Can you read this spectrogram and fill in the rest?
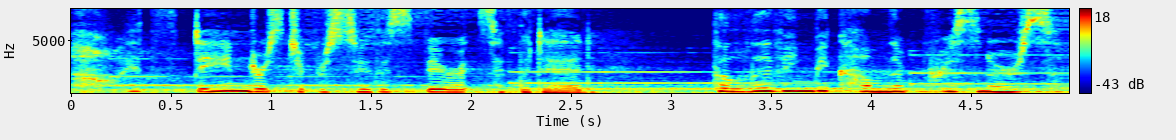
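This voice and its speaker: Actress as worried game heroine, slightly high voice, urgent and earnest, over music. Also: female voice, a little fast, close to an everyday voice. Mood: grave warning. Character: earnest, worried woman warning of spirits. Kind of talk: video game cutscene voice acting.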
